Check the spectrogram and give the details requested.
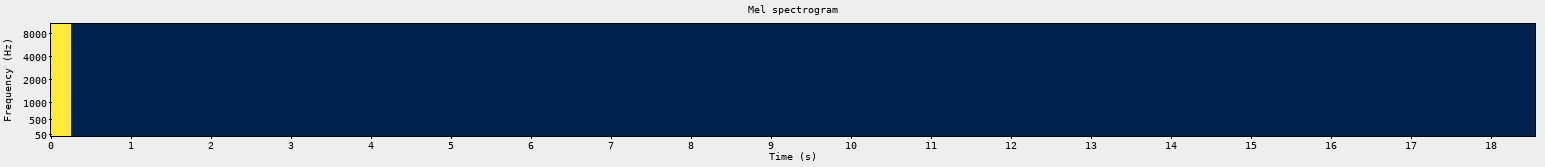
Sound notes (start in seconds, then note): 0.0 applause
